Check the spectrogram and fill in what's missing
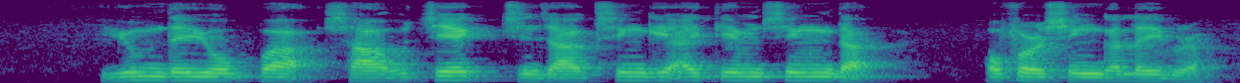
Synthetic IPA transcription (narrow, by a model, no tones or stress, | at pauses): jumdɐjok̚pɐsaut͡ʃek̚t͡ʃind͡ʒak̚siŋɡiajtemsiŋdɐ | opʰɐɾsiŋɡɐlɐjbɾɐ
